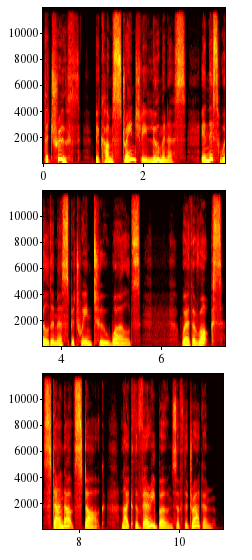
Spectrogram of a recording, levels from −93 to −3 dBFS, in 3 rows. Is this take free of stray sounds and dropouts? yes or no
yes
